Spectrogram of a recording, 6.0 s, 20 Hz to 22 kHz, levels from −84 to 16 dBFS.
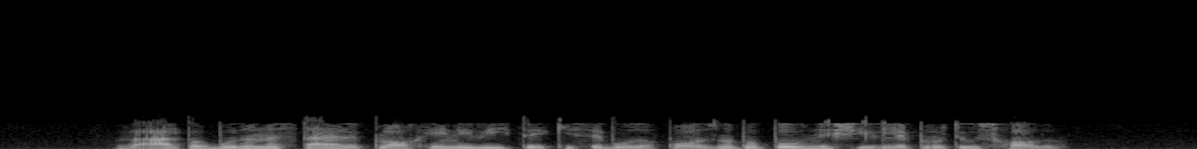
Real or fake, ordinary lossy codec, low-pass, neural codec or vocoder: real; AAC, 16 kbps; 19.8 kHz; none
